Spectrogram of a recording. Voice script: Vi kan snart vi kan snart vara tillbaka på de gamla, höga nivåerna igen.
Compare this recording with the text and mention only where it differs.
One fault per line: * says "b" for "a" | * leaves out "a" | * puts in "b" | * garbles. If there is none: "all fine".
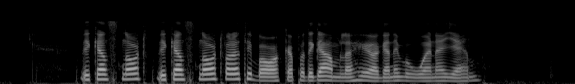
all fine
